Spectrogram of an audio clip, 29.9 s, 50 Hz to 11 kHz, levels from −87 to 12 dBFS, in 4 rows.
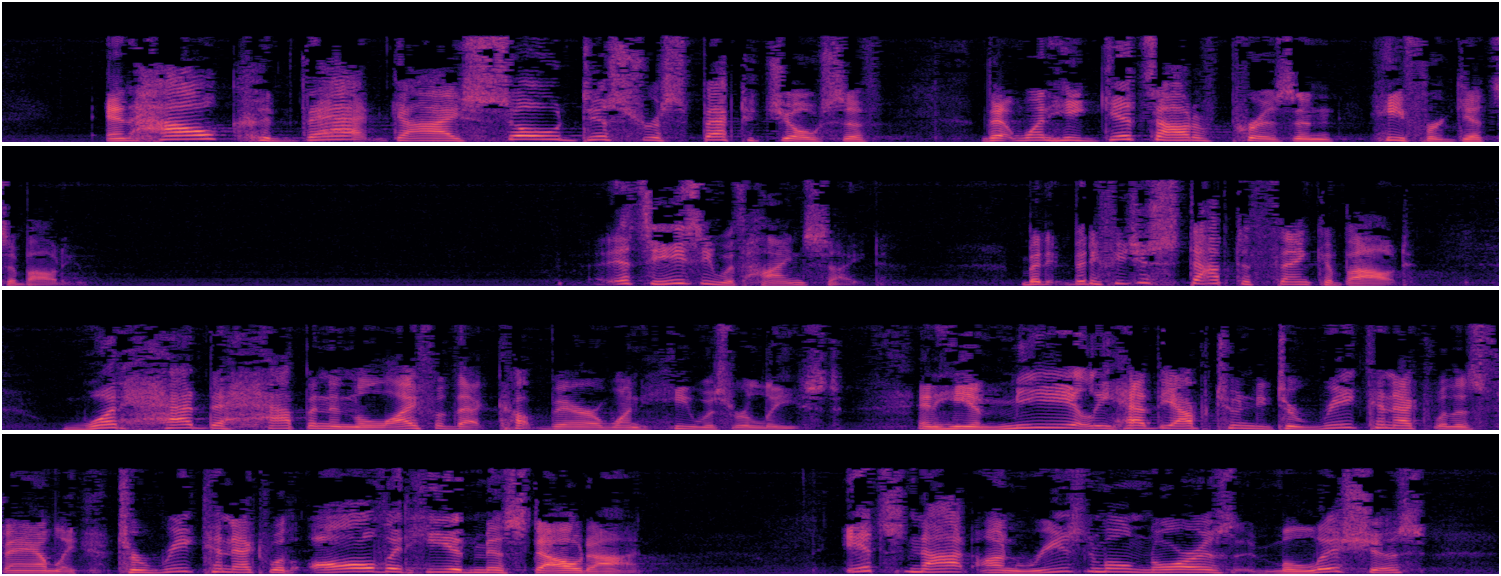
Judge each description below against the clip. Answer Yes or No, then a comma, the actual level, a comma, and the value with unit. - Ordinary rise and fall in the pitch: No, wide, 7.5 semitones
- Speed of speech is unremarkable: Yes, average, 150 wpm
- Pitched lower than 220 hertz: Yes, high, 190 Hz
